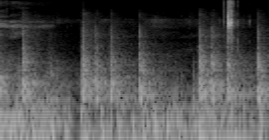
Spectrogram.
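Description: Scattered light clicks and taps, several a second, over a low background hum.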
